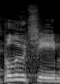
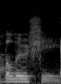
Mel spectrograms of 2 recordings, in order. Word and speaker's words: Baluchi: Yeah, it's Baluchi, not Belushi.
